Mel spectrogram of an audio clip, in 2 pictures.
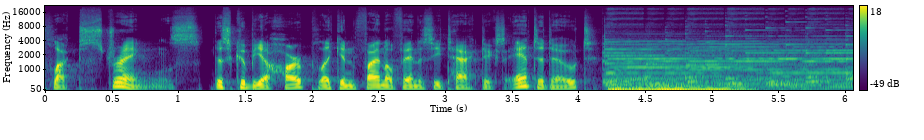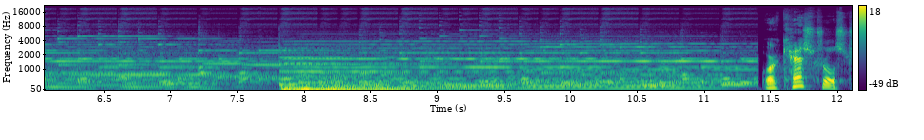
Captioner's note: bang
